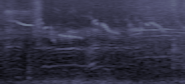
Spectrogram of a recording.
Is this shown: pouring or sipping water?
no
